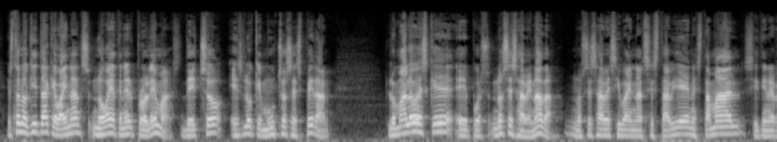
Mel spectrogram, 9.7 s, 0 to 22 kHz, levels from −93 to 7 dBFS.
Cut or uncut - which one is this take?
uncut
